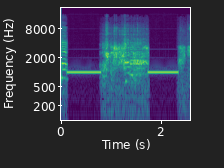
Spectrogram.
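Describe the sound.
Censor bleeps over swearing: two long, steady beeps at a single mid pitch, with bursts of a talking voice between and after them.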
